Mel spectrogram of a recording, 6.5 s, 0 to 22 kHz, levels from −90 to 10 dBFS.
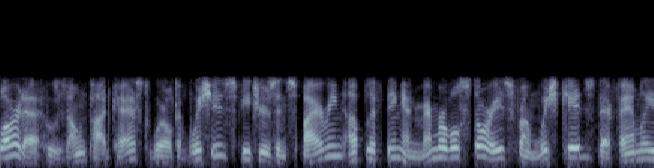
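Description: The whole recording has passed through the iLBC codec, a narrowband VoIP coder that encodes each 30 ms frame on its own. The line band runs from 250 Hz to 3.5 kHz, so low body and upper brightness are gone. The coding damage is plainly audible: the speech sounds slightly rough and synthetic, which fits the 13.33 kbps mode used with 30 ms frames.

From 0.62 to 0.66 s, just before "own podcast", there are lost iLBC frames. A packet went missing and the decoder filled the 30 ms gap by repeating the last pitch cycle mixed with noise, which fits a single lost frame. It sounds like a brief held, faintly buzzy vowel. Because each iLBC frame decodes independently, the speech recovers immediately afterwards.

From 2.71 to 2.76 s, just before "inspiring uplifting and memorable", there is a wireless microphone noise hit. The FM radio link from the microphone dipped as reflected signals cancelled at the receiver, and receiver noise rose over the audio for about 50 ms. 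It sounds like a short swish of static cutting across the speech and then vanishing as the signal returns.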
